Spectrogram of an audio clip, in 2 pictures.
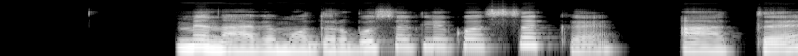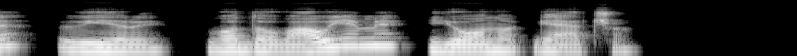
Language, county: Lithuanian, Šiauliai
